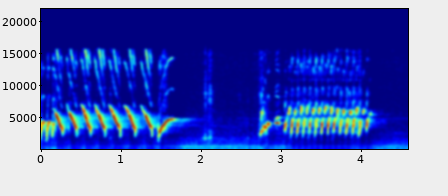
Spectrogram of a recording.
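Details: Spanish Timbrado canary of 2020 breeding singing training song: a series of loud, slurred, downward-sweeping notes, a pause, then a quick burst of high, rapidly repeated chirps, over a faint constant hum.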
